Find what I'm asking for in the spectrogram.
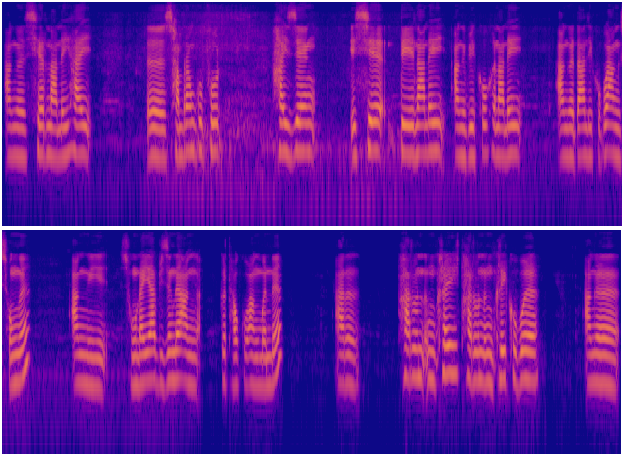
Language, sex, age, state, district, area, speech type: Bodo, female, 60+, Assam, Chirang, rural, spontaneous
